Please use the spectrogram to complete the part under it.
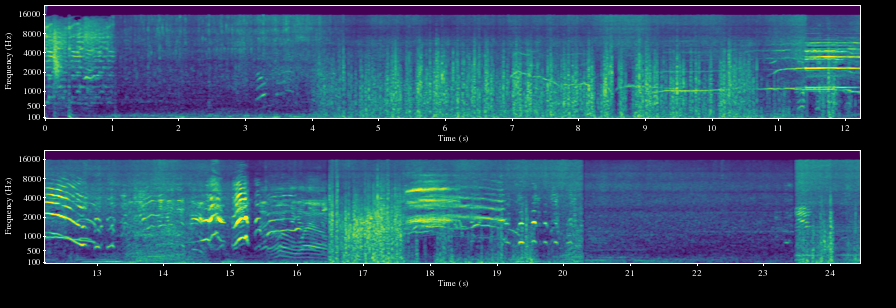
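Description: A speedboat engine roars loudly.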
